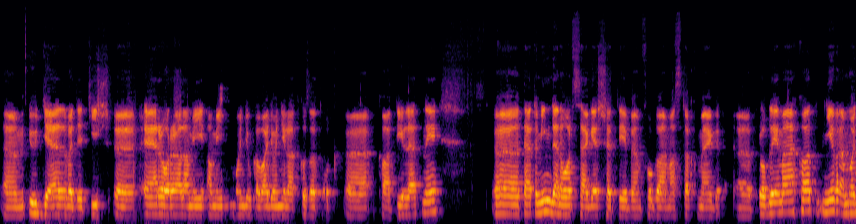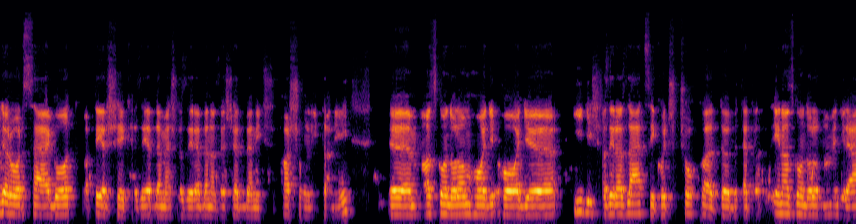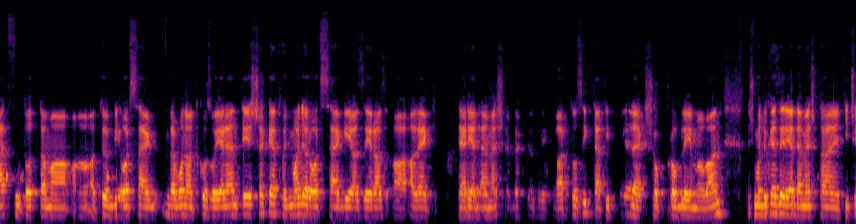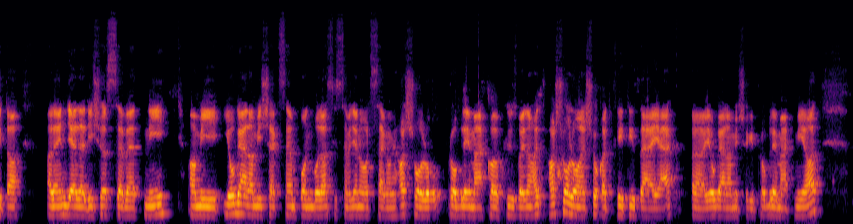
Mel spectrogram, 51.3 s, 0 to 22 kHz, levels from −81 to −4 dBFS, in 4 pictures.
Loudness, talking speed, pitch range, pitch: -22 LUFS, 115 wpm, 115-135 Hz, 120 Hz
